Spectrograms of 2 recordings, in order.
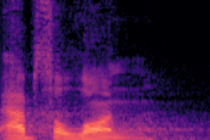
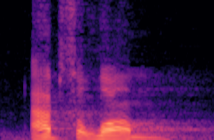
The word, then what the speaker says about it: Absalom: not so with Absalom. Am I saying that right? Absalom or Absalon? In English, I always get the Portuguese, Absalom with an M, Absalom. So you pronounce that M that way, Absalom.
